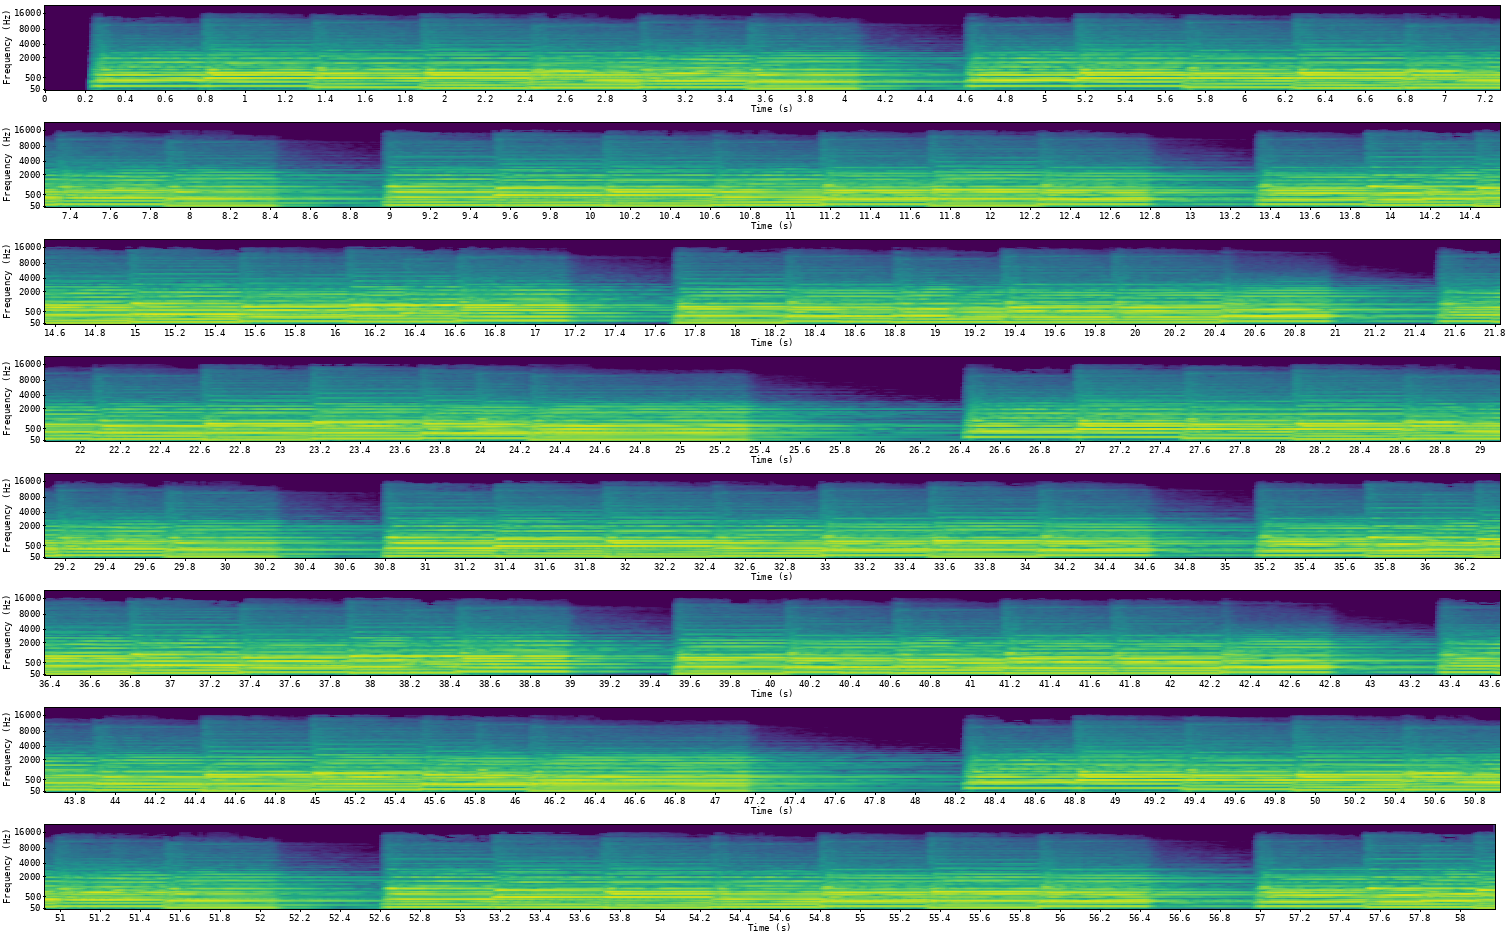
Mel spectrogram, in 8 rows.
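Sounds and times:
two flutes, French horn and tuba: 0.2 - 58.1.

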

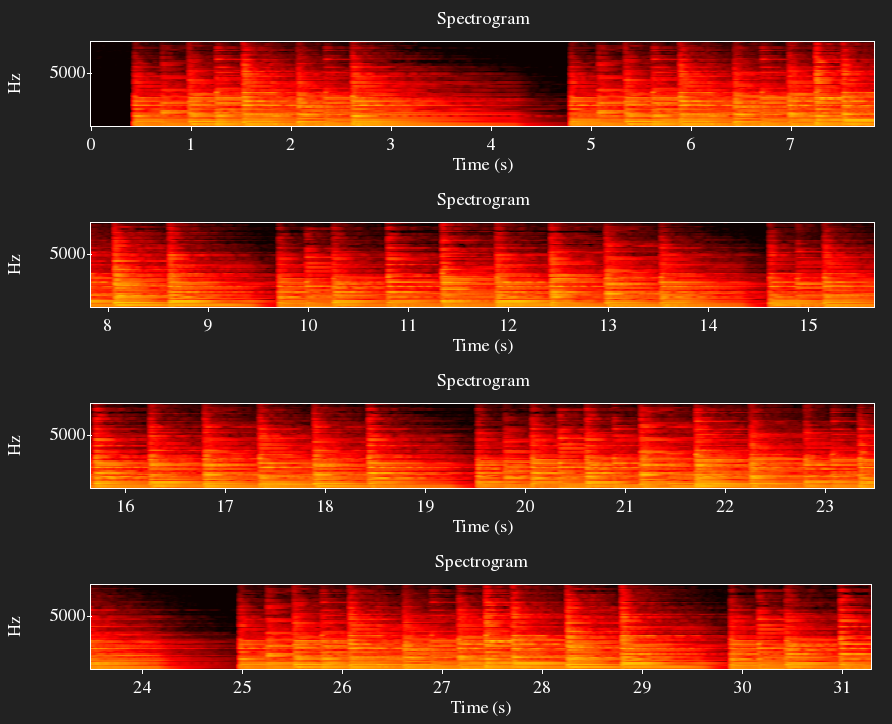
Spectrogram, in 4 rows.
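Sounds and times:
piano: 0.4 - 31.2.

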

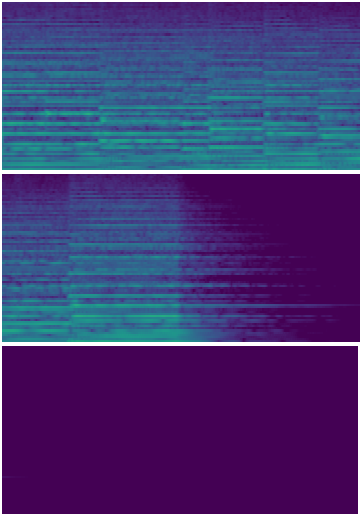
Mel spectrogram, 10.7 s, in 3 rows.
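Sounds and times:
chamber orchestra: 0.0 - 6.3.

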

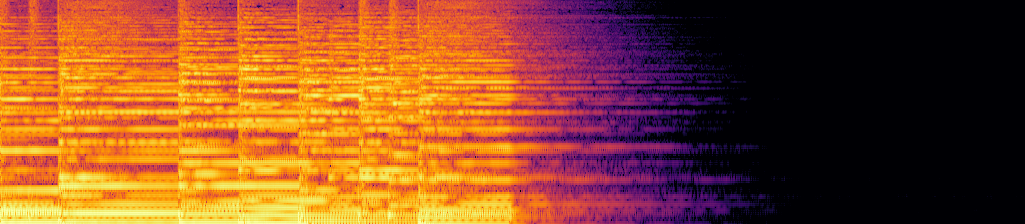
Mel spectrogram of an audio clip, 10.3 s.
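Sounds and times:
rock music: 0.0 - 5.8.

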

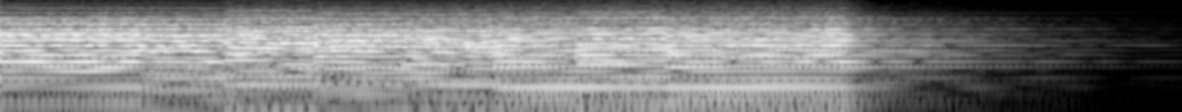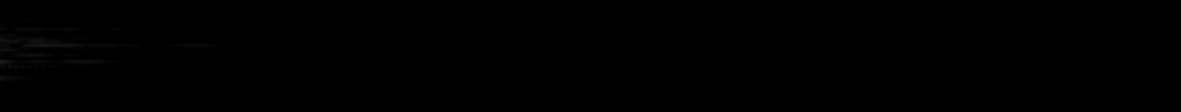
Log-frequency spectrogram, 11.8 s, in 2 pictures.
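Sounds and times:
organ: 0.0 - 5.4.

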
